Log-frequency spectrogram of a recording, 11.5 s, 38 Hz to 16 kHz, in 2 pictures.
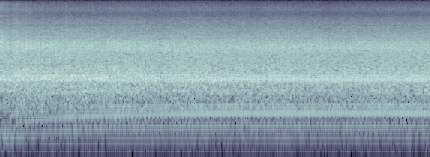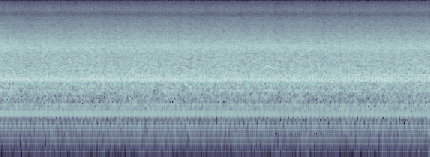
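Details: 1969 Rover P6 Series 1 3500 V8 automatic, first start after 16 years stored, on choke, fuel pump suspected dead: settles quickly to a smooth, even idle with no tapping, rattling or valvetrain clatter; quiet, tight, healthy engine.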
